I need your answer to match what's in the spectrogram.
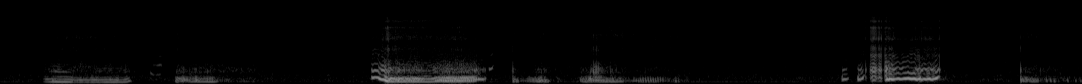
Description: Stella the cocker spaniel snores in deep sleep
